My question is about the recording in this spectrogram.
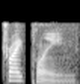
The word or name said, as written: triplane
